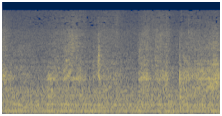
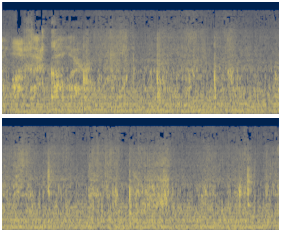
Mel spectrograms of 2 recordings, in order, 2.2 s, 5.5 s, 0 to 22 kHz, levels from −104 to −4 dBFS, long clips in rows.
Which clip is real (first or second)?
first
